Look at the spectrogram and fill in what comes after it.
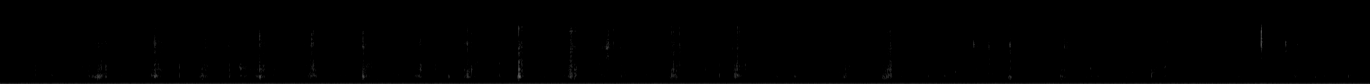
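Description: A person chewing a small banana: faint, sharp mouth clicks, one or two a second at first, growing sparse in the second half, with one sharper click near the end.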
